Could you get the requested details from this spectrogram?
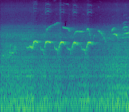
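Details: Chinese hwamei kept as a songbird, perched high: a short series of rising-and-falling whistled notes, about five in quick succession, with a low background hum.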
